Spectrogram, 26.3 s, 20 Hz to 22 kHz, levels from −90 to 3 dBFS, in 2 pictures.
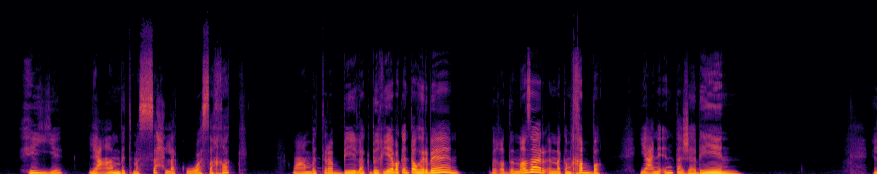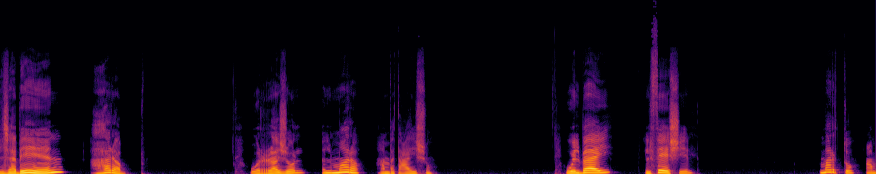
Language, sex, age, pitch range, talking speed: Arabic, female, 20-39, 175-235 Hz, 65 wpm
